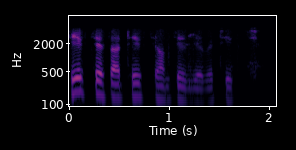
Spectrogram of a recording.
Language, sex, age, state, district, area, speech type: Maithili, male, 18-30, Bihar, Darbhanga, rural, conversation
